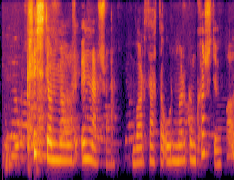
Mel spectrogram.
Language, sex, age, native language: Icelandic, male, 12, Icelandic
